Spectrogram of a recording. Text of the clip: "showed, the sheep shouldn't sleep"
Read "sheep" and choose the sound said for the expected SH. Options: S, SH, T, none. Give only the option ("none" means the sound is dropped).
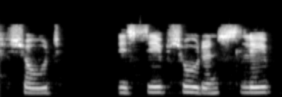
S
